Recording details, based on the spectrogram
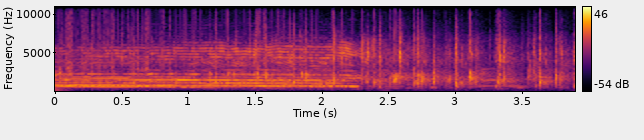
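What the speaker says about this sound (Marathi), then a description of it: "अरे सगळे जल्लोष आहे" Family members cheer and shout together at a home kite-flying contest, a loud burst of overlapping voices and claps after a sustained tone, with excited talking throughout.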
